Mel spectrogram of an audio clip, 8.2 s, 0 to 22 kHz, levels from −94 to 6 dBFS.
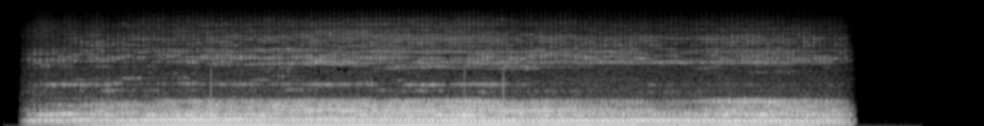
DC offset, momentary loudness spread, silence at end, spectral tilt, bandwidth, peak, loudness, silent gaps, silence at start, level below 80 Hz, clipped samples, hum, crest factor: under 0.1%; 7 LU; 1.1 s; -9.5 dB/octave; 7.4 kHz; -2 dBFS; -14 LUFS; none; 0.2 s; -18 dBFS; under 0.1%; none; 12 dB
